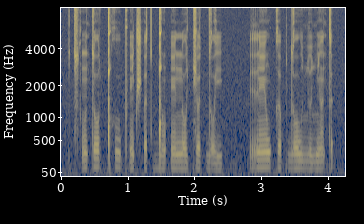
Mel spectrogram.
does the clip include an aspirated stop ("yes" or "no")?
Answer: yes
